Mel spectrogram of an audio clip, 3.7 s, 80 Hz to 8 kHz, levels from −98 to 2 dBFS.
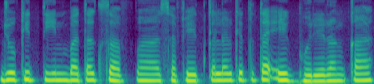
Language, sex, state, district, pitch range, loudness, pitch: Hindi, female, Chhattisgarh, Sukma, 215-235 Hz, -14 LUFS, 230 Hz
